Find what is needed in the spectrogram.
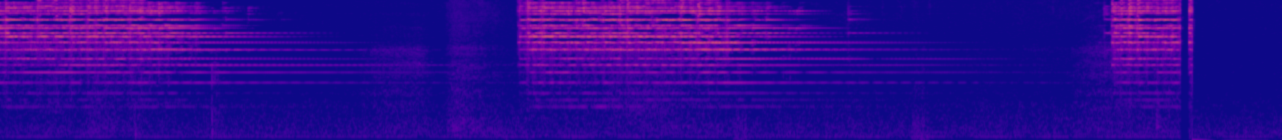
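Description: Altar bells rung three times at the elevation of the consecrated host. Two rings die away over a few seconds each, and a short third ring near the end is cut off suddenly.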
